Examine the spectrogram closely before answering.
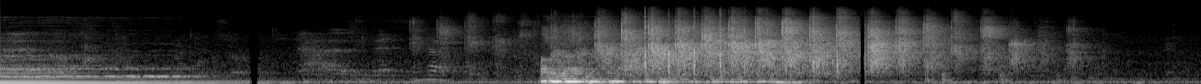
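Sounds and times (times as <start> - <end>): sharp claps or taps: 6.2 - 11.0.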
